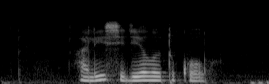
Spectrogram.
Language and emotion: Russian, neutral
